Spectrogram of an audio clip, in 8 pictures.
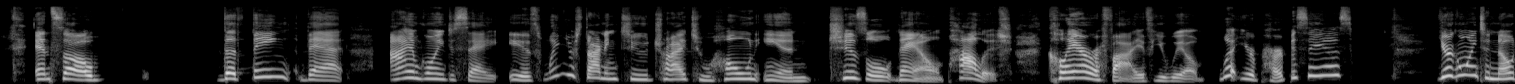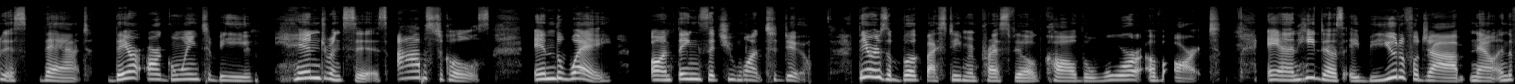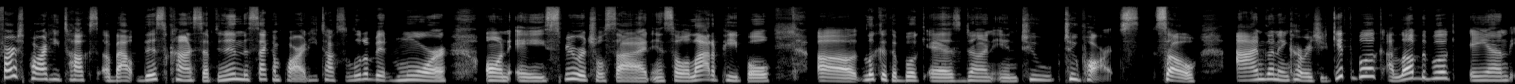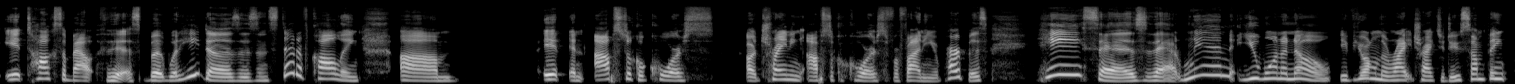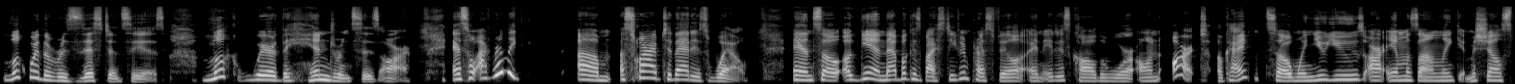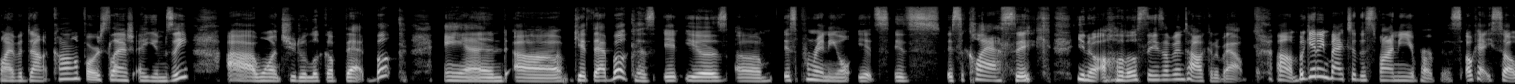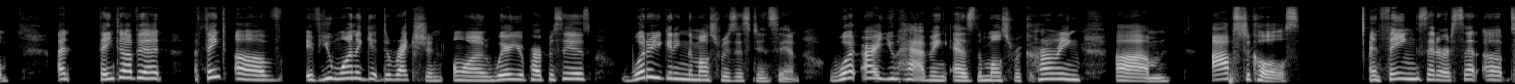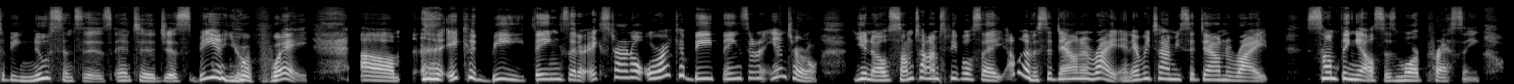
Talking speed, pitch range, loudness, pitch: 175 wpm, 180-255 Hz, -20 LUFS, 210 Hz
